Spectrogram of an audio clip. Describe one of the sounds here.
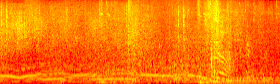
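A motorbike engine revs and whines, rising and falling in pitch.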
